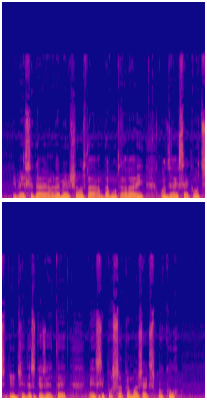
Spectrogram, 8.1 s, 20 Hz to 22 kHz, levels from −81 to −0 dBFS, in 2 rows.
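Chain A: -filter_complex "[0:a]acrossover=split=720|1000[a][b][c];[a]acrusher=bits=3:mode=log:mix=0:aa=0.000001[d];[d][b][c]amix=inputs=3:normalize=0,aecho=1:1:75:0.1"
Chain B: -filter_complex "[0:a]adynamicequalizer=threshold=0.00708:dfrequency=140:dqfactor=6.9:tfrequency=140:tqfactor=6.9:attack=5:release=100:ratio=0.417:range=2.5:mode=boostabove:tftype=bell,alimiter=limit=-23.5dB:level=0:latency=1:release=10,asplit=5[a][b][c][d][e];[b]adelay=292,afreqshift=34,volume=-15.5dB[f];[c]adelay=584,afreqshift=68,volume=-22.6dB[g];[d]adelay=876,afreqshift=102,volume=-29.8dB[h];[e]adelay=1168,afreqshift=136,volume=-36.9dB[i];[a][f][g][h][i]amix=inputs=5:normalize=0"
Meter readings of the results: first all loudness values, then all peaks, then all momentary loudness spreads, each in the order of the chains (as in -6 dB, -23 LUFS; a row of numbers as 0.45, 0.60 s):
-27.0, -32.0 LUFS; -14.0, -21.5 dBFS; 5, 5 LU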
